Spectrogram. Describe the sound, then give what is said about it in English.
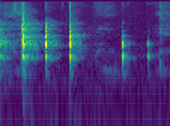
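A sharp knife dices a green chili on a cutting board. About six crisp, separate chops come at an uneven pace, with a pause in the middle, fairly faint and with no talking. “We want this green chili diced up. My knife's pretty sharp, so I don't have to worry too much.”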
